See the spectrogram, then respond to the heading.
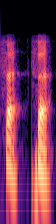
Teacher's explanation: Tip of the tongue touching the tip of incisors. Open your mouth a little bit, touch the tip, sa, sa.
